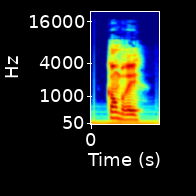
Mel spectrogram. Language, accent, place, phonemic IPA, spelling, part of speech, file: French, France, Lyon, /kɑ̃.bʁe/, cambrer, verb, LL-Q150 (fra)-cambrer.wav
- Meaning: to arch (one's back, feet, etc.)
